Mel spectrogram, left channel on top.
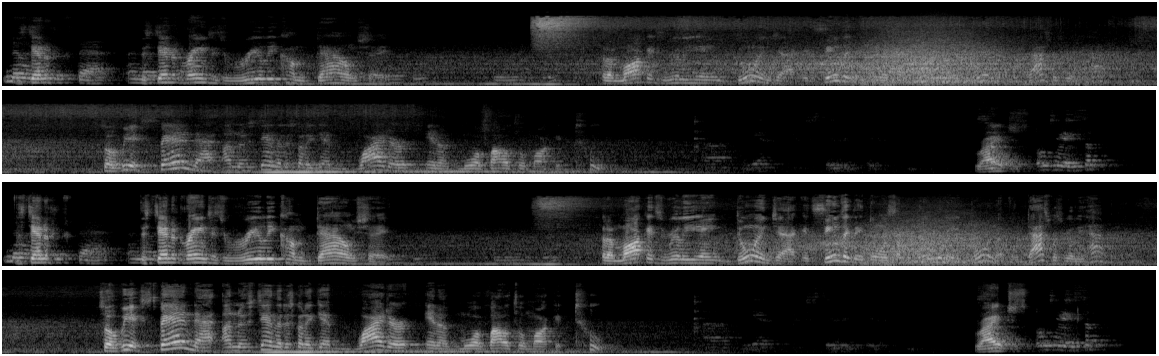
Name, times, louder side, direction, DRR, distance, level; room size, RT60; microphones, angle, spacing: voice 1, 0.0-2.0 3.5-4.3 4.9-5.6, left 2 dB, 55° left, 1.0 m, -41 dB
voice 2, 1.4-3.9 6.0-11.0 12.5-17.0 17.3-17.6 21.3-21.6, right 6 dB, 60° right, 0.5 m, -28 dB
Car passing by, 2.4-18.4, left 2 dB, 20° left, 0.8 m, -37 dB
sound 1, 5.3-16.0 16.3-16.7, left 11 dB, 90° left, 0.8 m, -41 dB
voice 3, 18.6-19.2 19.6-20.3 21.3-21.6 21.9-22.4, left 1 dB, 30° right, 3.7 m, -44 dB
9.9 x 3.6 x 5.1 m
head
